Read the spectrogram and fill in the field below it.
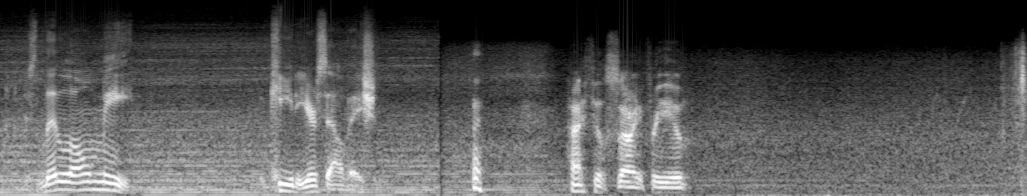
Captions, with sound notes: Just little old me, the key to your salvation. - (chuckles) I feel sorry for you.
